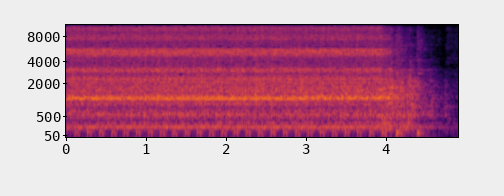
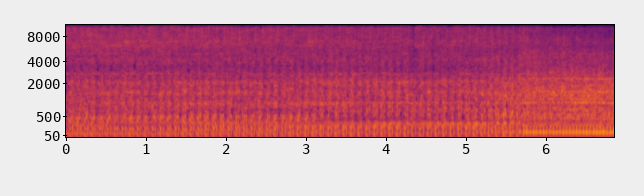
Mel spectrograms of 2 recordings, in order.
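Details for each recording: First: Newer Cub Cadet mower with Cub Cadet's own Chinese-made single-cylinder engine and electronic Intella Power throttle; chugs about three beats a second, lumpy and uneven, then dies and won't restart; running rich from a clogged air filter. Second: Newer riding mower single-cylinder engine with electric throttle, after a fouled plug and a plugged air filter that made it run as if choked: steady even chug, smooth idle, no misses.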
